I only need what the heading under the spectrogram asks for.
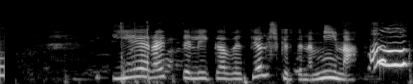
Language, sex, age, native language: Icelandic, female, 18-19, Icelandic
